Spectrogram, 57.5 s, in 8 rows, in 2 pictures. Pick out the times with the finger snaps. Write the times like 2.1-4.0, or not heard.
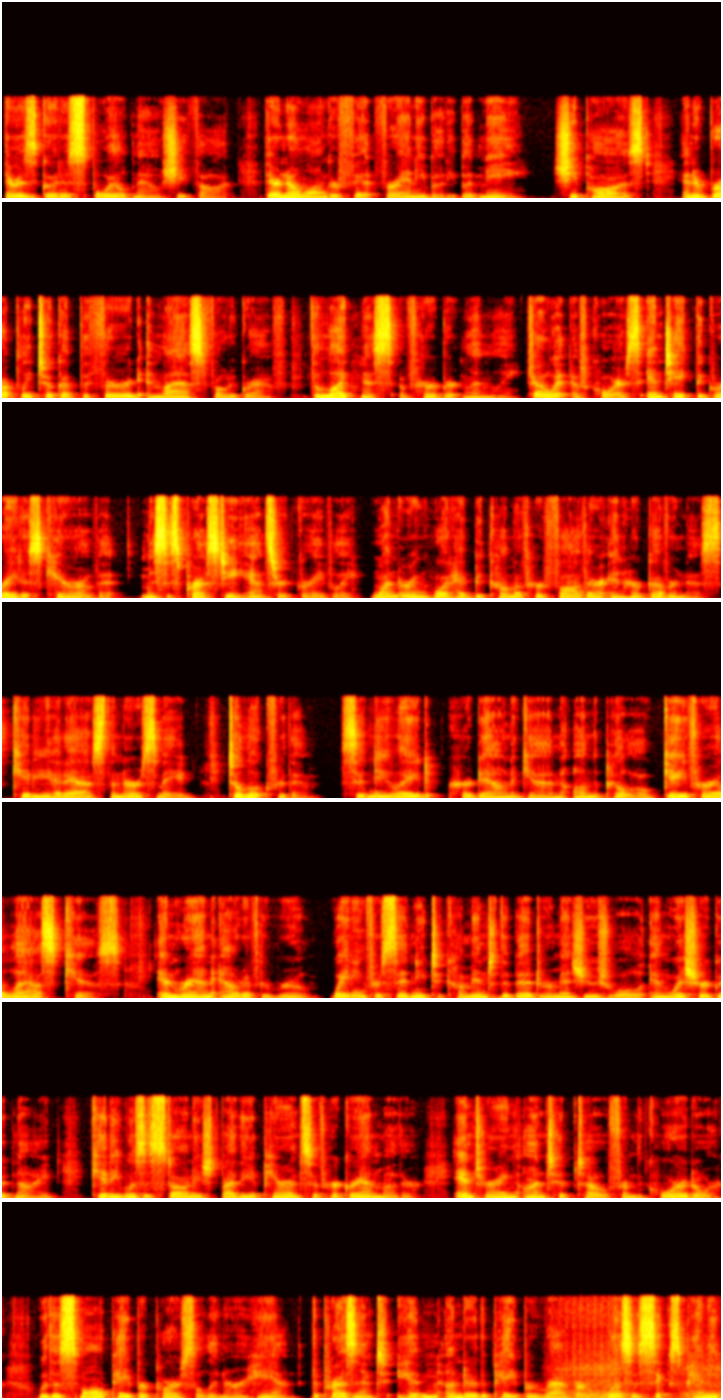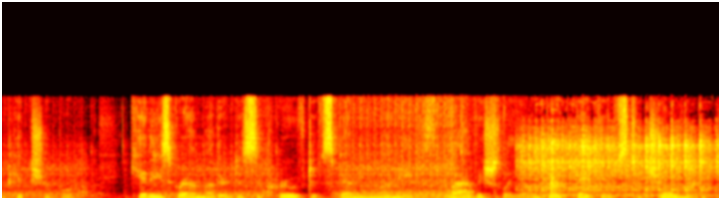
not heard.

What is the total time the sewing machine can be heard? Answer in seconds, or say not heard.
9 s.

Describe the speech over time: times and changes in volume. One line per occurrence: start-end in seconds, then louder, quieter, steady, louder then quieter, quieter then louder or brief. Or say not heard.
0.0-57.4 steady.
